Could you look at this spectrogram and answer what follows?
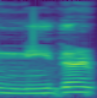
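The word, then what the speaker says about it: neither: ईदर भी हो सकती है और आइदर भी हो सकती है, ठीक है। ये नीदर भी है और नाइदर भी है, डिफरेंट प्रोनाउंसिएशन, इसकी 2 प्रोनाउंसिएशन हो सकती है, ठीक है।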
